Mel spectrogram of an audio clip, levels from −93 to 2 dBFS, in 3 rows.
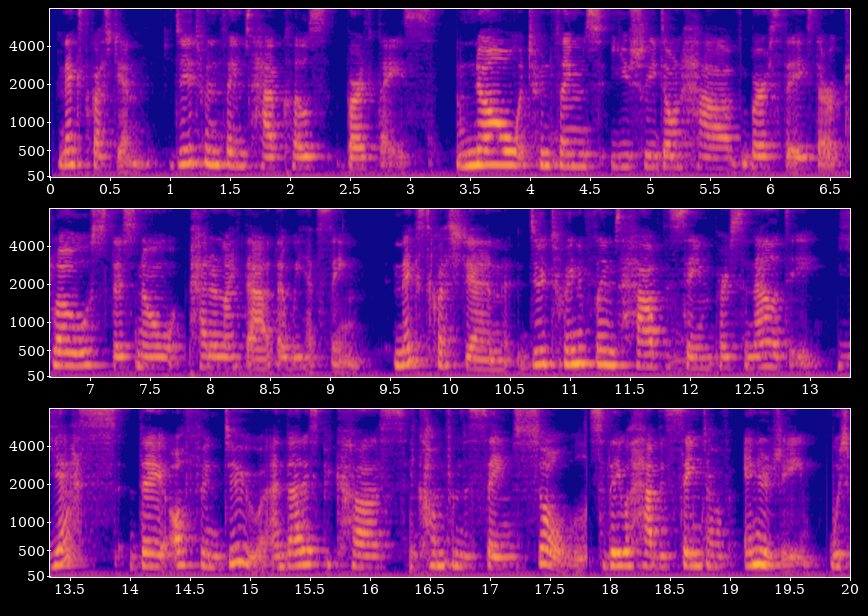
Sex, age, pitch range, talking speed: female, 20-39, 200-240 Hz, 180 wpm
